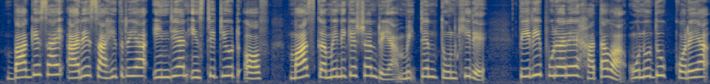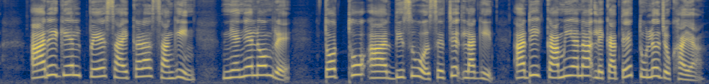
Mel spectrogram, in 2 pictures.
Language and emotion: Santali, neutral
